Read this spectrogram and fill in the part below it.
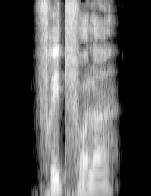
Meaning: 1. comparative degree of friedvoll 2. inflection of friedvoll: strong/mixed nominative masculine singular 3. inflection of friedvoll: strong genitive/dative feminine singular
- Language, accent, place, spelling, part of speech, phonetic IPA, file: German, Germany, Berlin, friedvoller, adjective, [ˈfʁiːtˌfɔlɐ], De-friedvoller.ogg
